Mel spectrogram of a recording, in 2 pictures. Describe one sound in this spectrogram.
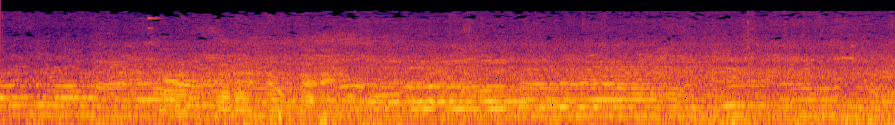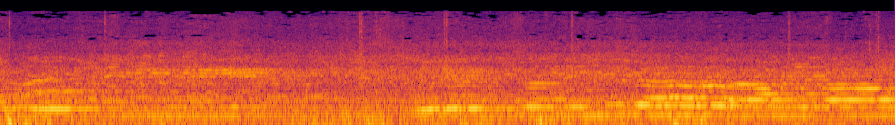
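A huge crowd chants loudly together outdoors.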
